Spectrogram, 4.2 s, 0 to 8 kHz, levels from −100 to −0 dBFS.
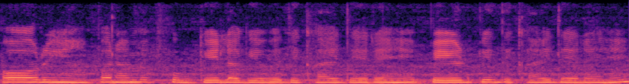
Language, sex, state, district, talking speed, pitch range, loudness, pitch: Hindi, female, Bihar, East Champaran, 240 wpm, 190-205 Hz, -27 LUFS, 195 Hz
